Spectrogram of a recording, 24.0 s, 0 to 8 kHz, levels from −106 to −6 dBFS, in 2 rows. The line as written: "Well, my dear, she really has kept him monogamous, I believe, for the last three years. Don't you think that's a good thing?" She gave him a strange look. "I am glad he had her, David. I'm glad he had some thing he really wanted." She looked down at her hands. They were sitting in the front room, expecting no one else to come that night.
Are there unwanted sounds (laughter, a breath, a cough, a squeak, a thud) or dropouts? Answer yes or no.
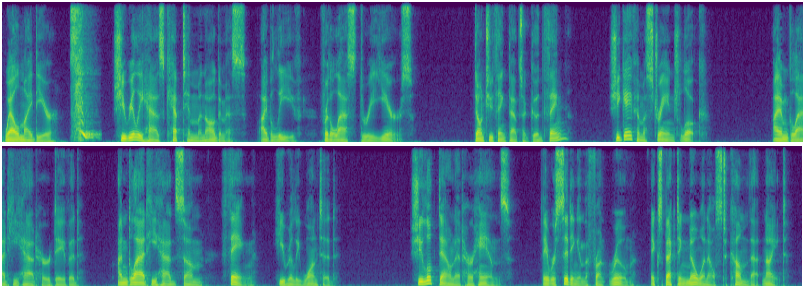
yes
